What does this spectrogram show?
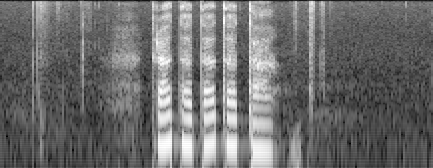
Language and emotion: Russian, neutral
